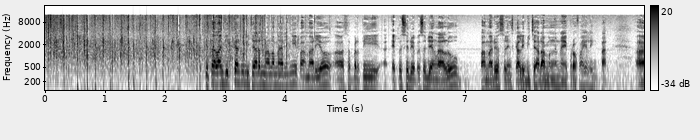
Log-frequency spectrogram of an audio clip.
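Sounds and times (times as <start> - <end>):
audience applause at a live talk show: 0.0 - 4.4
speech: 2.7 - 9.9.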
